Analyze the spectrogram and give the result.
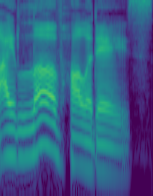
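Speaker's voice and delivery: love and holidays stressed, said slowly.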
